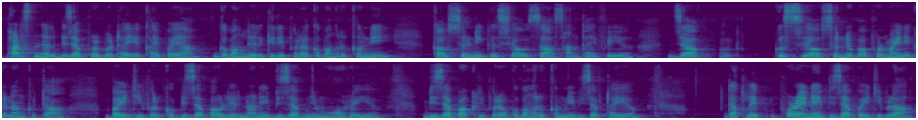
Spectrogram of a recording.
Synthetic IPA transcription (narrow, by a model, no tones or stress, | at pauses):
pʰaɾsnelbizapʰːɯɾbɯtʰajɯkʰajpʰajaɡɯbaŋleɾɡiɾipʰɯɾaɡɯbaŋɾɯkʰɯmnikawsɯɾniɡɯsiawzasantʰajpʰɯjɯza | ɡ̥ɯsiawsɯɾnɯbapʰɔɾmajniɡɯnaŋkʰɯtʰa̰bajdipʰɯɾkʰɯbizapawleɾnanɯjbizap̚nimɔɦɔɾajɯbizapːakʰɾipʰɯɾawɡɯbaŋɾɯkʰɯmnibizap̚tʰajɯ | dakʰlejpʰɔɾajnajbizabajdibla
